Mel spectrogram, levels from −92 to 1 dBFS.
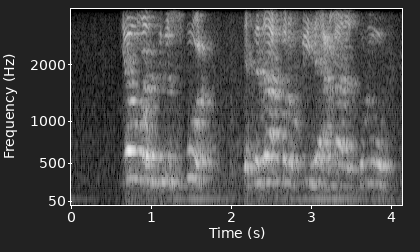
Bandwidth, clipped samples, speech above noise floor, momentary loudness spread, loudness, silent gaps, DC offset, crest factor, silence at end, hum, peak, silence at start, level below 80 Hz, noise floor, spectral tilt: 4 kHz; under 0.1%; 36 dB; 13 LU; -21 LUFS; none; under 0.1%; 20 dB; 0.1 s; none; -4 dBFS; 0.65 s; -54 dBFS; -58 dBFS; -6.5 dB/octave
